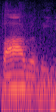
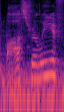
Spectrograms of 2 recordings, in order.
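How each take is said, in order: First: The S in the first word is silent. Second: The S in the first word is pronounced. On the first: "like the S is silent" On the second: "I always wanted to say bas relief"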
